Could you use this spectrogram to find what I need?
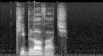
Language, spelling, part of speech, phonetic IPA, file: Polish, kiblować, verb, [ciˈblɔvat͡ɕ], Pl-kiblować.ogg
